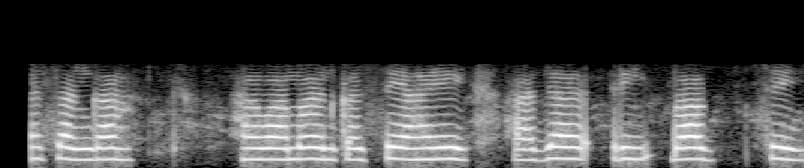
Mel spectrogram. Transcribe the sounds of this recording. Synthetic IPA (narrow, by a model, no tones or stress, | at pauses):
asəŋɡa | həwamaːnkəseaɦehad͡ʒaɾɾibaɡ̚ | se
